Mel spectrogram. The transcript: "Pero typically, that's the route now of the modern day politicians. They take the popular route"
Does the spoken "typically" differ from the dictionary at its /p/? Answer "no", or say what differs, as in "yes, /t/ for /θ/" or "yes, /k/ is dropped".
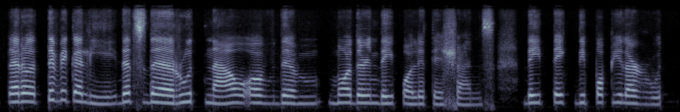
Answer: no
